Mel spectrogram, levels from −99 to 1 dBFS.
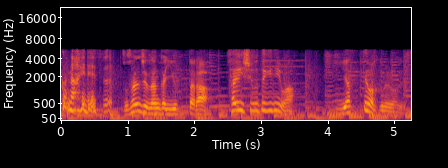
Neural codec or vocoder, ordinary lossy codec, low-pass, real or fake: none; none; 5.4 kHz; real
